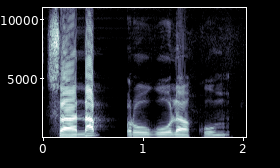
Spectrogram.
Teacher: Pada lafal bacaan sanafrughu, fa-nya kita alirkan nafasnya, sanaf, af, naf. Kesalahan yang terjadi pada lafal huruf fa, dia menjadikan hurufnya menjadi p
